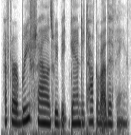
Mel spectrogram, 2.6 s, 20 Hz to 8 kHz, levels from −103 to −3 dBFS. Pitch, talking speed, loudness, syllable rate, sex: 205 Hz, 250 wpm, -18 LUFS, 6.6 syllables/s, female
